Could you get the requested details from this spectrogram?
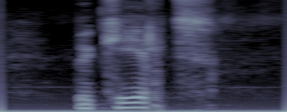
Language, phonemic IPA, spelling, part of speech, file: Dutch, /bəˈkert/, bekeerd, verb, Nl-bekeerd.ogg
- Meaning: past participle of bekeren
